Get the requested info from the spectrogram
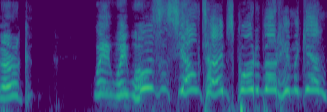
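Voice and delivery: squeaky, very high, rising as it goes. Asking what a newspaper quote said, voice gone squeaky. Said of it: "my voice got so squeaky".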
